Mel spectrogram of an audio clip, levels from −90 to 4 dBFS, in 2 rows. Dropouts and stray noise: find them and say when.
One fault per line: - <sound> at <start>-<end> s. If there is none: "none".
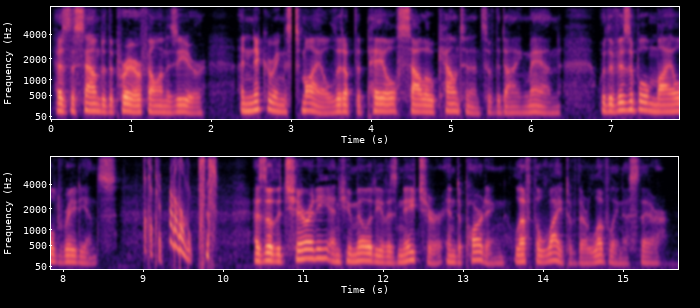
- dropout at 3.0-3.1 s
- chirp at 9.0-10.0 s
